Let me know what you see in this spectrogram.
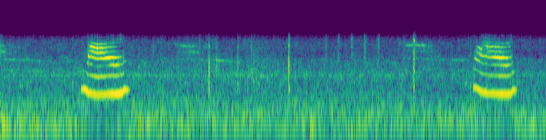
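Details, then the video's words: Two clear meows from a stray cat that is being spoken to, about five seconds apart, each wavering slightly in pitch; sharp faint clicks and a low hum fill the gap between them. "Talking To A Stray Cat!!!!"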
